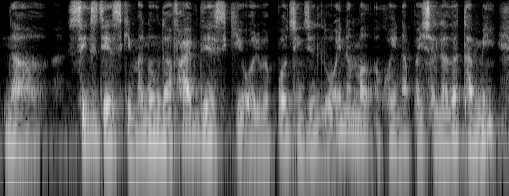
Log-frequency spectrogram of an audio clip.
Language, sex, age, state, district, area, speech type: Manipuri, male, 18-30, Manipur, Imphal West, urban, spontaneous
